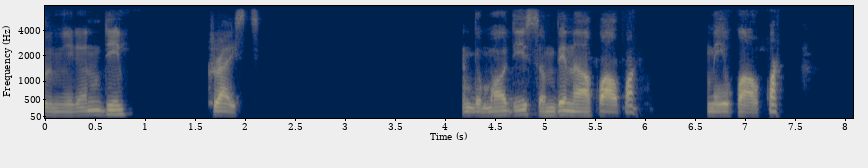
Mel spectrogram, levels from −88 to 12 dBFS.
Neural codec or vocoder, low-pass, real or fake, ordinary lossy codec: codec, 16 kHz, 1 kbps, X-Codec, HuBERT features, trained on balanced general audio; 7.2 kHz; fake; none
